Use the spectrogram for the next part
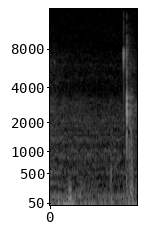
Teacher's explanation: प का उच्चारण करते समय वायु जो होती है वो ओष्ठों से टकराती है या ओष्ठों के द्वारा अवरुद्ध होती है, तो प का उच्चारण स्थान ओष्ठ होता है।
